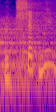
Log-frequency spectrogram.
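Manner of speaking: breathy whisper of "Le dix-sept mai"; "Le dix-sept mai" murmuré tout bas. Shown as a demonstration. Whispered take before loud take.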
